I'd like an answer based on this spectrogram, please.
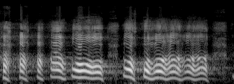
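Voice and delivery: loud, high forced guffaw; big fake laugh. Shown as a demonstration. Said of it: "you can just fake laugh".

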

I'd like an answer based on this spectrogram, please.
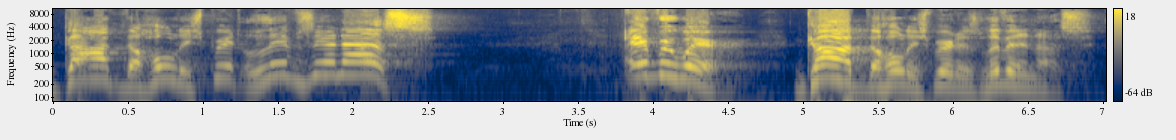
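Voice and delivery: high, loud, soaring preacher's cry; full-force preaching. Real, not acted. Preacher rousing the congregation, full force. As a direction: lift the church with it.

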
